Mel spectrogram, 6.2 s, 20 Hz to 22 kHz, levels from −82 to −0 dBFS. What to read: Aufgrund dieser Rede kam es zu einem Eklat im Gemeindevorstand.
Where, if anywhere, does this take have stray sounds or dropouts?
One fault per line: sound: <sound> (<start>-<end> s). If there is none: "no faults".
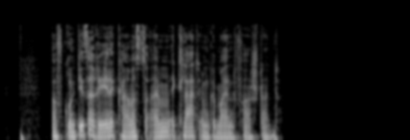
no faults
